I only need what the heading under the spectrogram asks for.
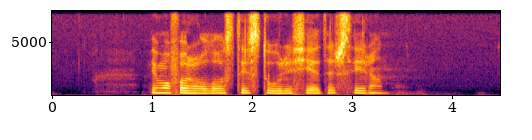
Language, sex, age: Norwegian, female, 23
